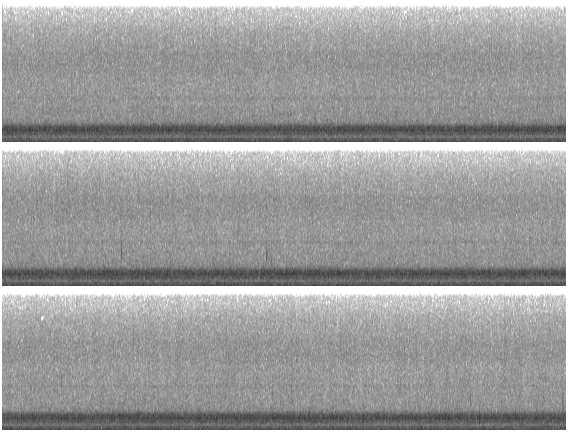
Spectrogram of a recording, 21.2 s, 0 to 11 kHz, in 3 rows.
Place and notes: Nolenai, Lithuania, little dam
some kind of little dam with water falling down. recorded with small omnis and LOM geophone on the construction of the dam
Utenos rajono savivaldybė, Utenos apskritis, Lietuva, 21 March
